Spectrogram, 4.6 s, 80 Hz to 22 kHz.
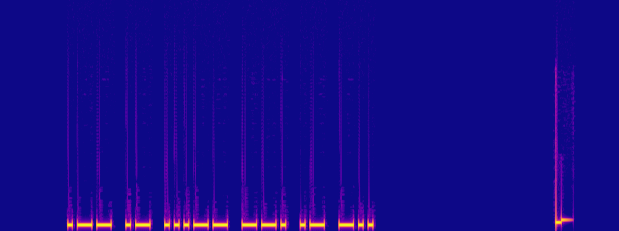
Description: Morse code, heard as a keyed tone, about 33 wpm, 700 Hz. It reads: WA3GAD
